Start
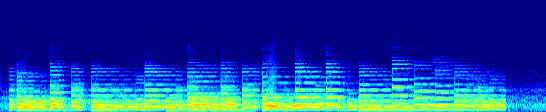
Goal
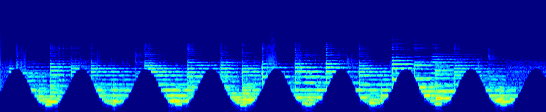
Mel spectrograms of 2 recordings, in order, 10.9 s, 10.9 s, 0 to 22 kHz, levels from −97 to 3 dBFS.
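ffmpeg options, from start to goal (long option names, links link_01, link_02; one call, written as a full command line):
ffmpeg -i in.wav -filter_complex "[0:a]asettb=1/sr,asplit=3[link_01][link_02][link_03];[link_01]atrim=end=7.854[link_04];[link_02]atrim=start=7.85:end=8.76,asetpts=PTS-STARTPTS,afade=type=in:duration=0.004:curve=qsin,afade=type=out:start_time=0.906:duration=0.004:curve=qsin,aecho=1:1:6.6:0.66,atrim=end_sample=40131[link_05];[link_03]atrim=start=8.756[link_06];[link_04][link_05]acrossfade=duration=0.004:curve1=hsin:curve2=qsin[link_07];[link_07][link_06]acrossfade=duration=0.004:curve1=qsin:curve2=hsin,alimiter=level_in=6.5dB:limit=-24dB:level=0:latency=1:release=347,volume=-6.5dB,equalizer=frequency=1700:width=0.94:gain=10,acrossover=split=810[link_08][link_09];[link_08]adelay=440[link_10];[link_10][link_09]amix=inputs=2:normalize=0,afftfilt=real='re*gte(b*sr/1024,290*pow(1800/290,0.5+0.5*sin(2*PI*0.77*pts/sr)))':imag='im*gte(b*sr/1024,290*pow(1800/290,0.5+0.5*sin(2*PI*0.77*pts/sr)))':win_size=1024:overlap=0.75,volume=10.5dB" out.wav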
